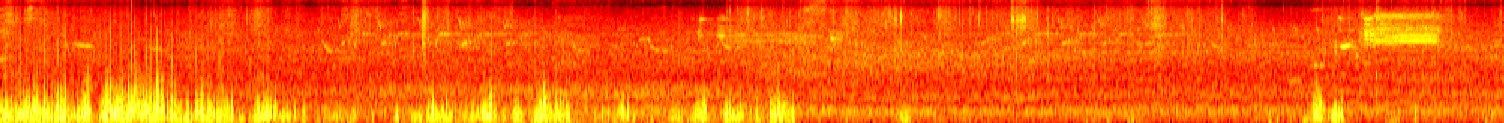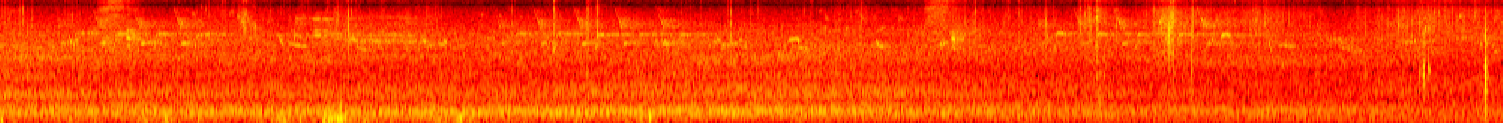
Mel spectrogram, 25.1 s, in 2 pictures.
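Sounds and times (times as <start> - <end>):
steady low hum: 0.0 - 25.0
bird chirps: 10.9 - 12.2, 13.0 - 25.0.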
